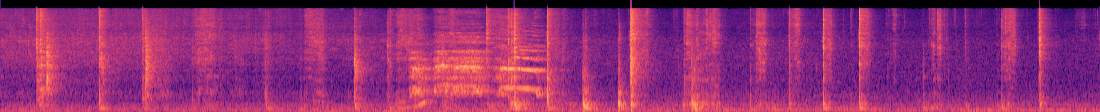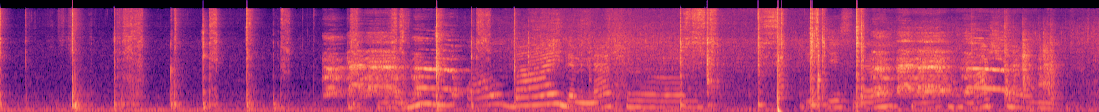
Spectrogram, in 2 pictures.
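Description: A metal ladle scraping and clinking against an aluminium wok as garlic and onion sizzle in oil. A rooster crows three times in the background, about four seconds in, at about fourteen seconds and again near the end.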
